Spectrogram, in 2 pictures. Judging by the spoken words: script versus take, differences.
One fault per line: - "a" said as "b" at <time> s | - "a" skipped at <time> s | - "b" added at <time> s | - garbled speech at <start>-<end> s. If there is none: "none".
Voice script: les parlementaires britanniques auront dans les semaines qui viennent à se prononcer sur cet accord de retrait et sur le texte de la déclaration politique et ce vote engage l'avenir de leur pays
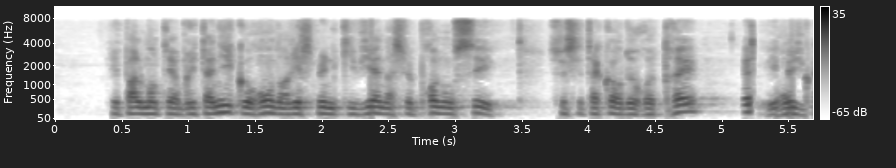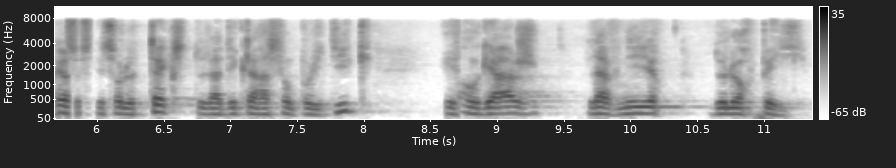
- garbled speech at 5.2-6.0 s
- "ce vote" skipped at 8.7 s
